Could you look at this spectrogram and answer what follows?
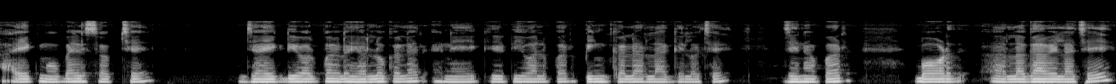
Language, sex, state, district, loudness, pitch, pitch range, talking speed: Gujarati, male, Gujarat, Valsad, -16 LUFS, 130 Hz, 125-135 Hz, 130 wpm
